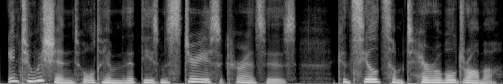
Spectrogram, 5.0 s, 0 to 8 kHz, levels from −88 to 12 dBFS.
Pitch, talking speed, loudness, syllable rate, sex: 205 Hz, 130 wpm, -17 LUFS, 5.4 syllables/s, female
